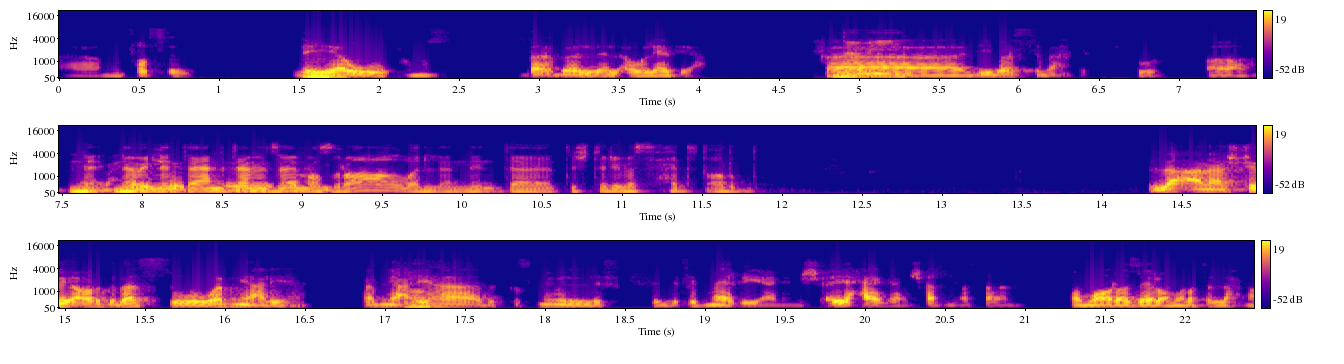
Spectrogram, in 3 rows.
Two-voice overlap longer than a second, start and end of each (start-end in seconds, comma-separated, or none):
7.6-9.6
